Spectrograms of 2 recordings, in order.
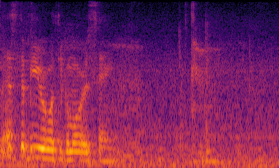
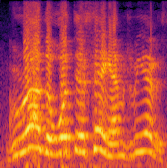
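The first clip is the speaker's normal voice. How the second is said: emphatic teaching; 7 semitones higher, 10 dB louder than usual. Real, not acted. Rebbe stresses the contrast.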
